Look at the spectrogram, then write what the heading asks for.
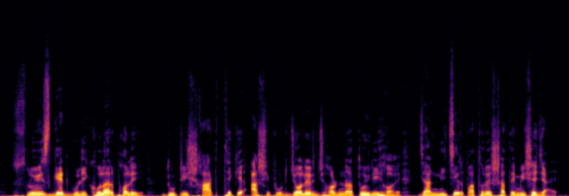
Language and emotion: Bengali, neutral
